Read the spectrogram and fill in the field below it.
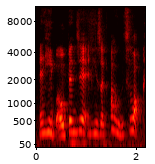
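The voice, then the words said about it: Put-on British accent, poorly done. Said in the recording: “It's quite the British accent. ... It's so bad. ... That's actually better than anything I could ever do, though.”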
